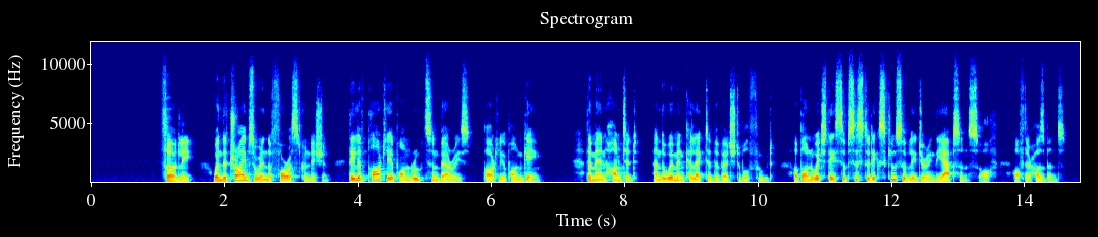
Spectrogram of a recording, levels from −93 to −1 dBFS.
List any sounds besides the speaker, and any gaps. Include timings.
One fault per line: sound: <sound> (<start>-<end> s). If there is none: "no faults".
no faults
